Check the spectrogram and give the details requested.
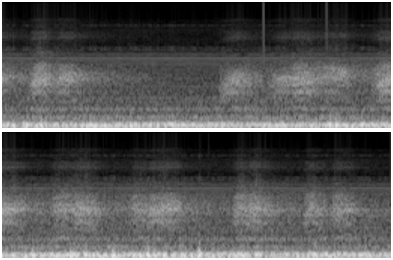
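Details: Stirred-up crows near an eagle nest area, live, calling loudly: a rapid series of harsh, grating caws repeated about twice a second throughout, over a heavy low rumble of wind or background noise.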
